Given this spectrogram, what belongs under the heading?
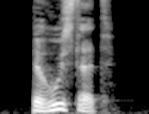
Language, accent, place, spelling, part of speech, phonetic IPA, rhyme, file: German, Germany, Berlin, gehustet, verb, [ɡəˈhuːstət], -uːstət, De-gehustet.ogg
- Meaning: past participle of husten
